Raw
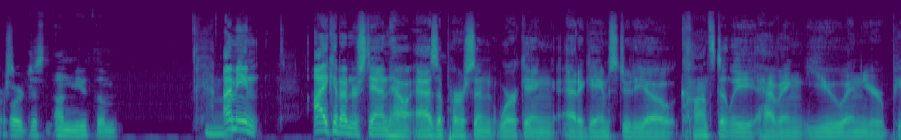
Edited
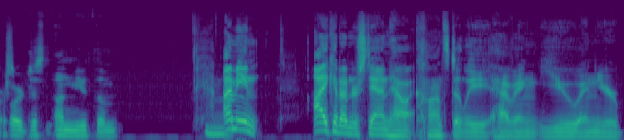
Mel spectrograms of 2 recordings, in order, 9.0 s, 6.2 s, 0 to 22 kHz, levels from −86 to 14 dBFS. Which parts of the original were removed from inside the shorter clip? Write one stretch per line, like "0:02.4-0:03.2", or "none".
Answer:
0:04.1-0:06.8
